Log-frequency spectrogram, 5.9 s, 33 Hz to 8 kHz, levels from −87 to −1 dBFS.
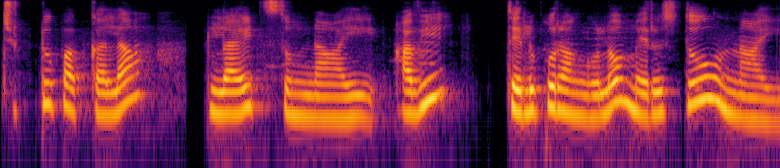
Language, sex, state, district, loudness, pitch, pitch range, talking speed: Telugu, female, Telangana, Hyderabad, -18 LUFS, 215 Hz, 190-265 Hz, 80 wpm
